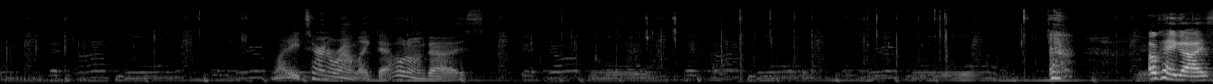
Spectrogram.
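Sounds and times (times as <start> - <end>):
speech: 2.7 - 4.8, 11.5 - 12.1
tarot cards being shuffled: 5.4 - 10.4.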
